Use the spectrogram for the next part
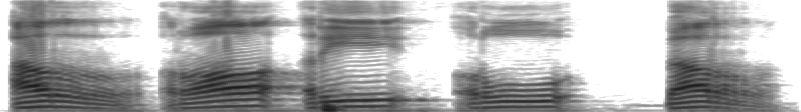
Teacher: huruf ro dikeluarkan dari ujung lidah sedikit ke arah punggungnya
